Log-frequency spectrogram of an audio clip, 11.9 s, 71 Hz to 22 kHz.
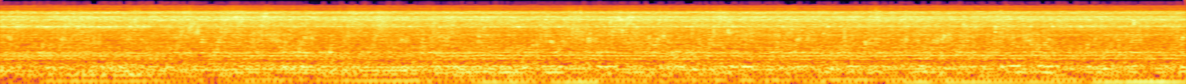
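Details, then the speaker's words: Mercury 2.5 hp two-stroke outboard after carburetor taken apart, soaked and cleaned; steady even buzz, no misses or surging: normal running. "the engine just sits here runs at all different RPMs for as long as I need it to"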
